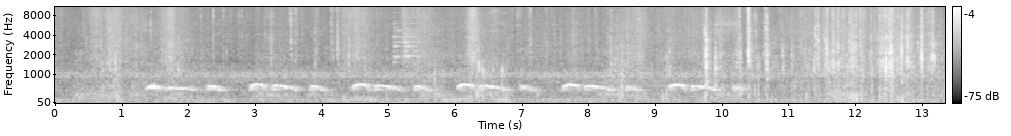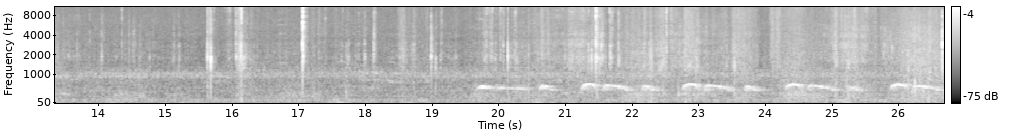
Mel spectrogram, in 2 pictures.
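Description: A bird cooing, a repeated run of short rising-and-falling notes, heard in two stretches several seconds apart. Occasional light clicks and taps come from small metal and rubber brake-cylinder parts (piston, spring, seals) being handled.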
